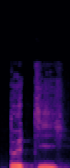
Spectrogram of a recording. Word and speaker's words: petit: Petit. Okay, remember to pronounce this like a petit. Final T not pronounced.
